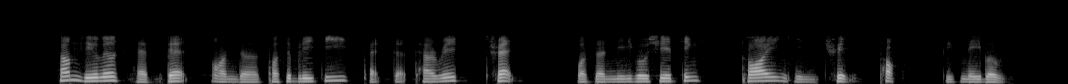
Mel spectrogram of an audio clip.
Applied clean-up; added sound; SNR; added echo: neural separator model SepFormer WHAMR!.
